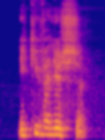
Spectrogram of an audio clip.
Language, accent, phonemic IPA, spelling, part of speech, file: French, Canada, /e.ki.va.lys/, équivalusse, verb, LL-Q150 (fra)-équivalusse.wav
- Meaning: first-person singular imperfect subjunctive of équivaloir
